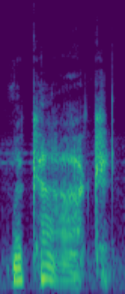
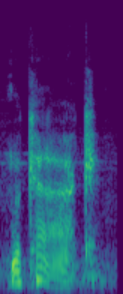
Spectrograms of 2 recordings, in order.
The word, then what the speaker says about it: macaque: Macaque. You do want to stress on the second syllable, on the caque syllable. Macaque.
